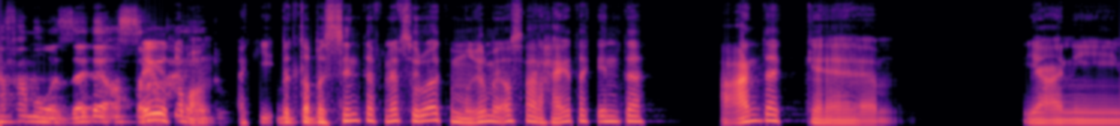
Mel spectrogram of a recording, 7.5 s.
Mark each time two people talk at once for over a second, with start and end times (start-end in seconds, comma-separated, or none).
none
